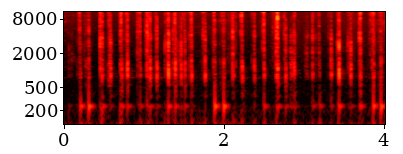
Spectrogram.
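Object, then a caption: Plastic mechanical keyboard. A compact 68-key plastic mechanical keyboard with dark plastic keycaps and silent switches is typed on with the fingertips of both hands. The result is a quick, steady run of soft, muted, low thuds with very short decay and only a faint bright click on top.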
